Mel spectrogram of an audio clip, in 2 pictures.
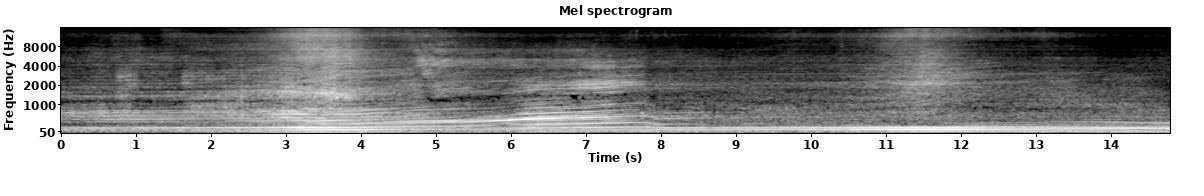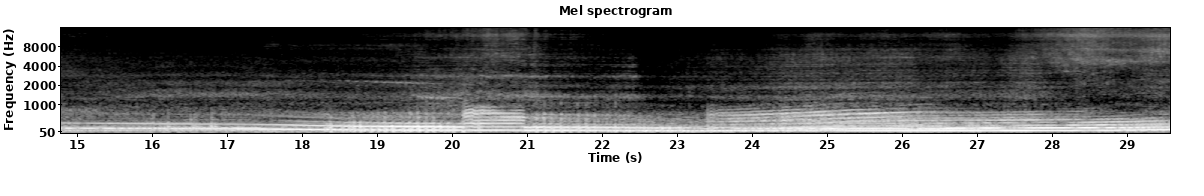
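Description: Motorcycle engines accelerating as bikes pass one after another, the pitch climbing and then dropping sharply at each upshift. A car passes midway, and several sport bikes come through together near the end, overlapping.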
